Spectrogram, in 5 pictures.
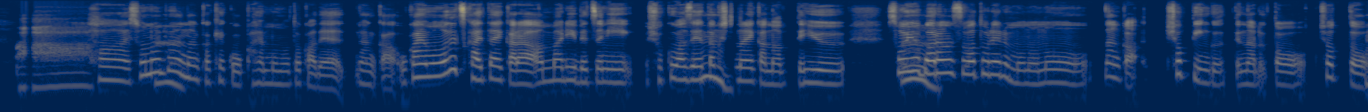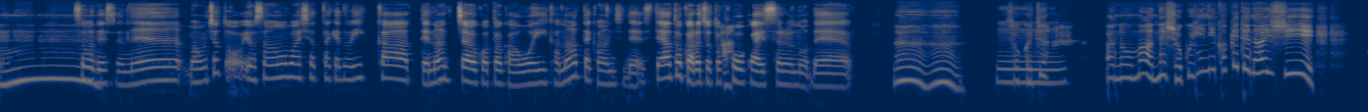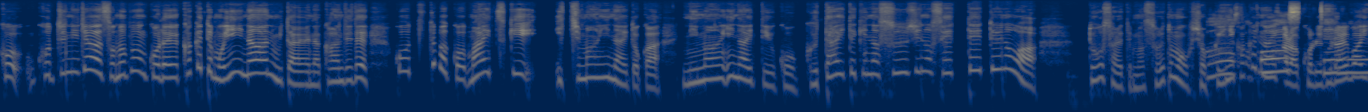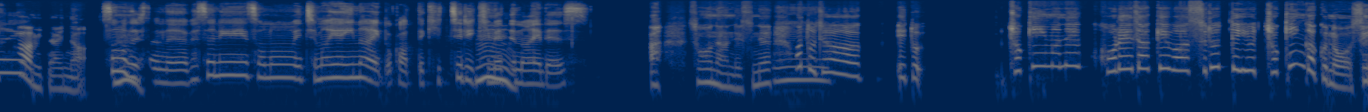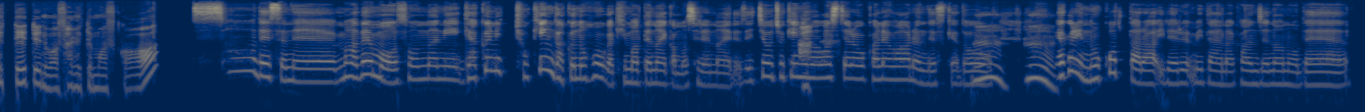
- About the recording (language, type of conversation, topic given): Japanese, advice, 衝動買いを抑えるために、日常でできる工夫は何ですか？
- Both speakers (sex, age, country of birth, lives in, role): female, 30-34, Japan, Japan, user; female, 50-54, Japan, United States, advisor
- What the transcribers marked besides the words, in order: other background noise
